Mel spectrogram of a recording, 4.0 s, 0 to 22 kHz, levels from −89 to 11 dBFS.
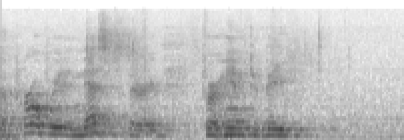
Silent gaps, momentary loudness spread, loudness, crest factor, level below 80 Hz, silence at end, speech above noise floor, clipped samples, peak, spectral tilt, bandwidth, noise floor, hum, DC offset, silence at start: none; 18 LU; -27 LUFS; 18 dB; -58 dBFS; 0 s; 23 dB; under 0.1%; -10 dBFS; -6 dB/octave; 16.5 kHz; -49 dBFS; none; under 0.1%; 0 s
